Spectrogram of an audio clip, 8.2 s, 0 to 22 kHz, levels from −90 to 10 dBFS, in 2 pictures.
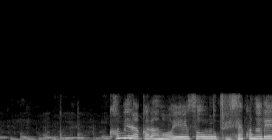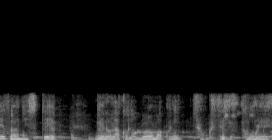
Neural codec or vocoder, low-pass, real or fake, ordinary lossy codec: codec, 24 kHz, 1.5 kbps, HILCodec; 7.2 kHz; fake; none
